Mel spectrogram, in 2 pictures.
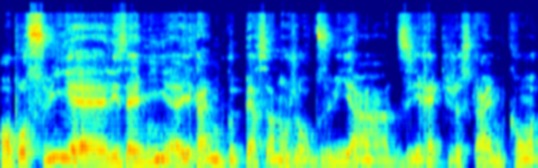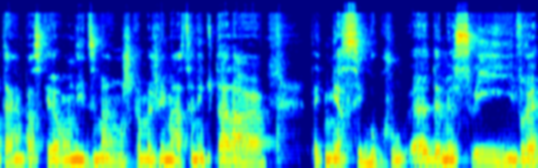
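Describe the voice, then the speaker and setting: A man talks with a Quebec accent. His voice sits fairly high and his intonation is lively. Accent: Québécois French. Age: 40s. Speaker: podcast host and entrepreneur. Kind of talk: live stream monologue. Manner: casual, filler-heavy.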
